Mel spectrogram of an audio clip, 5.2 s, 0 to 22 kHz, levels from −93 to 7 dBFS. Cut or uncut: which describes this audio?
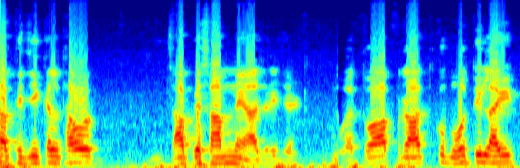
cut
